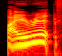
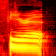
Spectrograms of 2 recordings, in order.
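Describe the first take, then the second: First: The first syllable sounds like 'fur'. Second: The first syllable sounds like 'fear'. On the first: The speaker calls it wrong. "Firet feels like a very cursed way to say it to me" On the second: The speaker calls it right. "I pronounce it Fearit"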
